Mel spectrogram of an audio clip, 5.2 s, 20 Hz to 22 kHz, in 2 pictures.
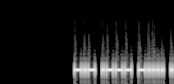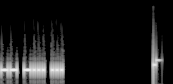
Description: Morse code, heard as a keyed tone, about 34 wpm, 700 Hz. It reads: KJ6WBS
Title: USA Call Signs - 6 Characters - 4x Character Spacing - 35wpm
